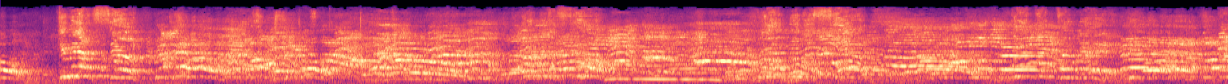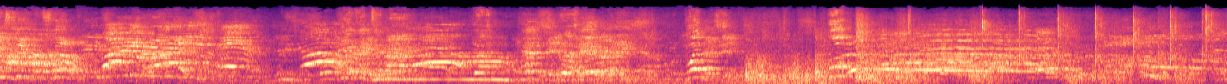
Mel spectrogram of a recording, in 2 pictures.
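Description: A crowd chants and cheers loudly in an echoing hall.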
